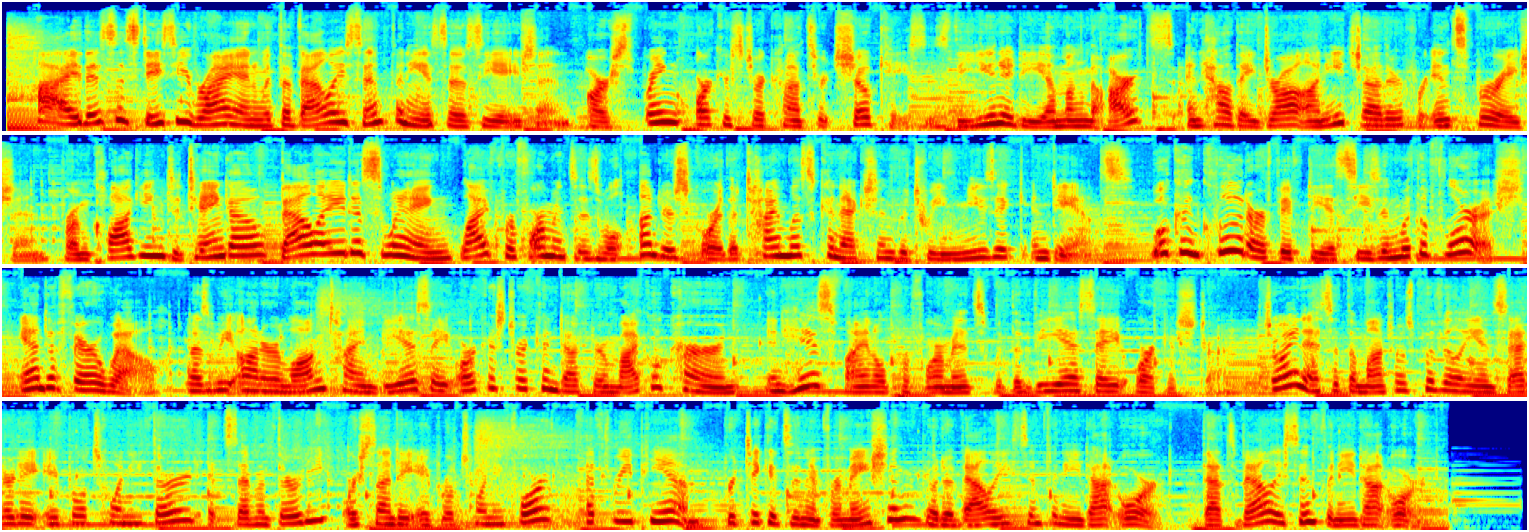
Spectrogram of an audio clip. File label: radio spot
